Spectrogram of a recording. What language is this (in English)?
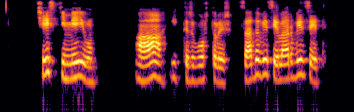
Mari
